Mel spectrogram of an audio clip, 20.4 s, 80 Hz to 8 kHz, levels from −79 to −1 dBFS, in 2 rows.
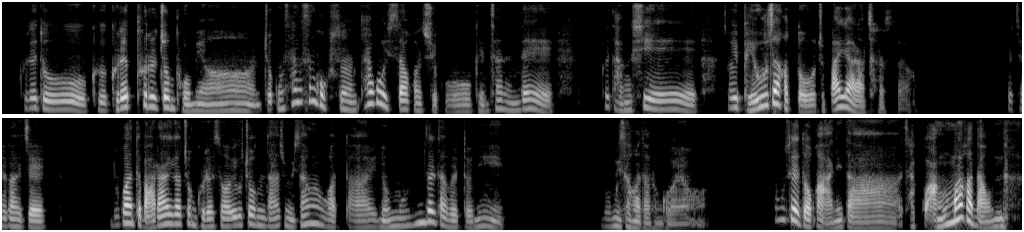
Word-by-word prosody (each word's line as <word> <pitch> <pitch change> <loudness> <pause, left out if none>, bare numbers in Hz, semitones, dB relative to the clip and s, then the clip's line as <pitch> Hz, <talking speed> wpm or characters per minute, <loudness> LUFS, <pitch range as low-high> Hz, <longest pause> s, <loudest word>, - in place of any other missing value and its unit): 그래도 165 -7 -2
그 150 -2 -8
그래프를 215 - +3
좀 205 0 +5
보면 135 -1 -5
쪼끔 180 +3 -7
상승곡선은 240 - -4
타고 275 -1 +2
있어 175 -4 +2
가지고 130 -4 -8
괜찮은데 165 +5 -5 0.5
그 220 - -12
당시에 165 -4 -3 0.3
저희 200 0 -2
배우자가 220 - +5
또 120 +1 -1
좀 - - -14
빨리 210 - +5
알아차렸어요. 115 - -2 0.9
근데 165 - -19
제가 155 -3 -4
이제 130 -2 0 0.6
누구한테 205 +5 +4
말하기가 195 +3 +4
좀 190 -1 -7
그래서 150 -1 -2
"이거 170 +2 -2
좀 180 -3 -3
나 150 +1 -5
좀 160 -3 -11
이상한 190 +7 -6
것 170 - -12 0.2
같다. 130 0 -8
이게 135 - -12
너무 155 +5 -9
힘들다." 220 -2 -1
그랬더니 130 0 -10 0.9
몸이 150 +1 -15
이상하다는 120 -7 -7
거예요. 100 +1 -13 0.7
"평소의 275 -2 +4
너가 140 - +5
아니다. 115 -1 -3
자꾸 - - -2
악마가 190 - +7
나온다." 125 +6 0
155 Hz, 340 characters per minute, -24 LUFS, 130-195 Hz, 0.9 s, 악마가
